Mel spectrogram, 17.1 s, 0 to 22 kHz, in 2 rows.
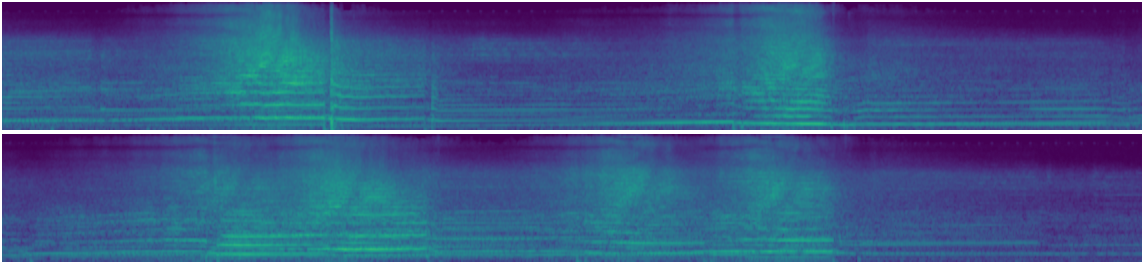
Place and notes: Scarborough, UK - motorcycle road racing 2012 ...
600cc practice ... Ian Watson Spring Cup ... Olivers Mount ... Scarborough ... binaural dummy head ... comes out the wrong way round and a bit loud ... grey breezy day ...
